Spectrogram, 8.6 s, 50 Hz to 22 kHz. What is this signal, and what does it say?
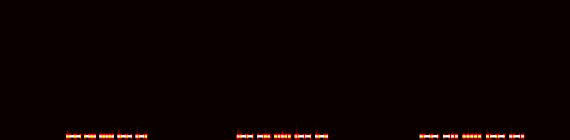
Morse code, heard as a keyed tone, about 45 wpm, 700 Hz. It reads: WD5WR WD5WR WD5WR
